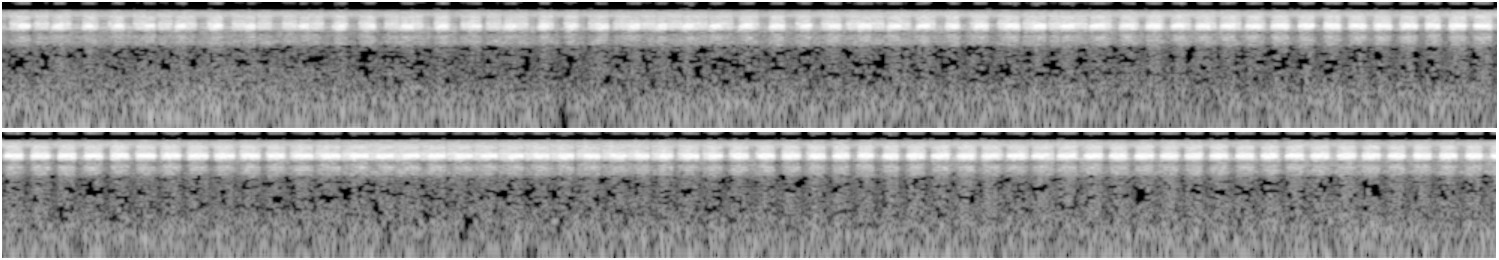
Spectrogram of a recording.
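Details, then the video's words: Cicadas singing in summer in Provence, southern France: a loud, unbroken high buzzing chorus with fast rhythmic pulsing throughout, no other sounds. "Canto Cigarra 🦗 [ Escuchar les cigarras en verano"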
